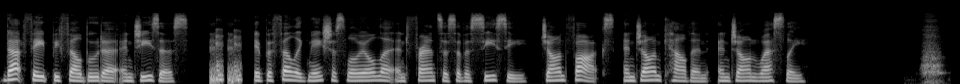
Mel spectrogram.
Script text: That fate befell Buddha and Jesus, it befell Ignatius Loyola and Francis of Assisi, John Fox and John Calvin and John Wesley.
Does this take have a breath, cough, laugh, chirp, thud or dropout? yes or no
yes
